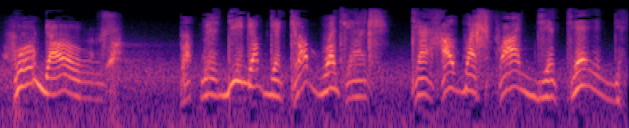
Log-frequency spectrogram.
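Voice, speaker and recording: A man voicing an excitable, bossy cartoon duck in a garbled, squawking quack. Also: very high voice, takes it slowly, background noise, heavily acted.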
